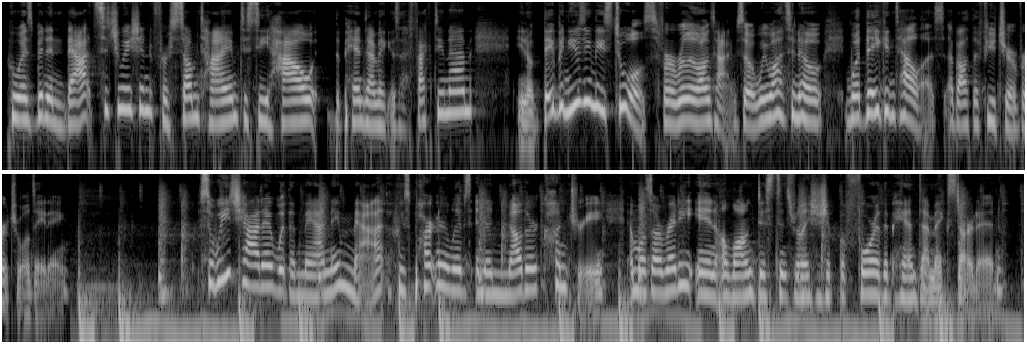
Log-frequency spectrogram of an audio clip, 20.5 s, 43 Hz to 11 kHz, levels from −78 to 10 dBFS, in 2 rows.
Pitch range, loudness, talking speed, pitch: 200-255 Hz, -21 LUFS, 205 wpm, 220 Hz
